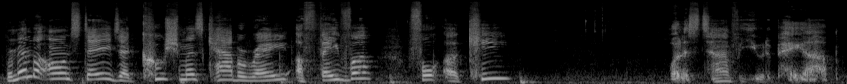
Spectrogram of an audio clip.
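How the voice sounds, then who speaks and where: A man's voice: sits high, sing-song, slow, a bit bright, slight background noise, heavily acted. A man playing a sly, theatrical otherworldly bargainer in a video game, cajoling and ominous. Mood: sly, smug. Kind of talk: video game cutscene acting. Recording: music behind the voice. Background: music.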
